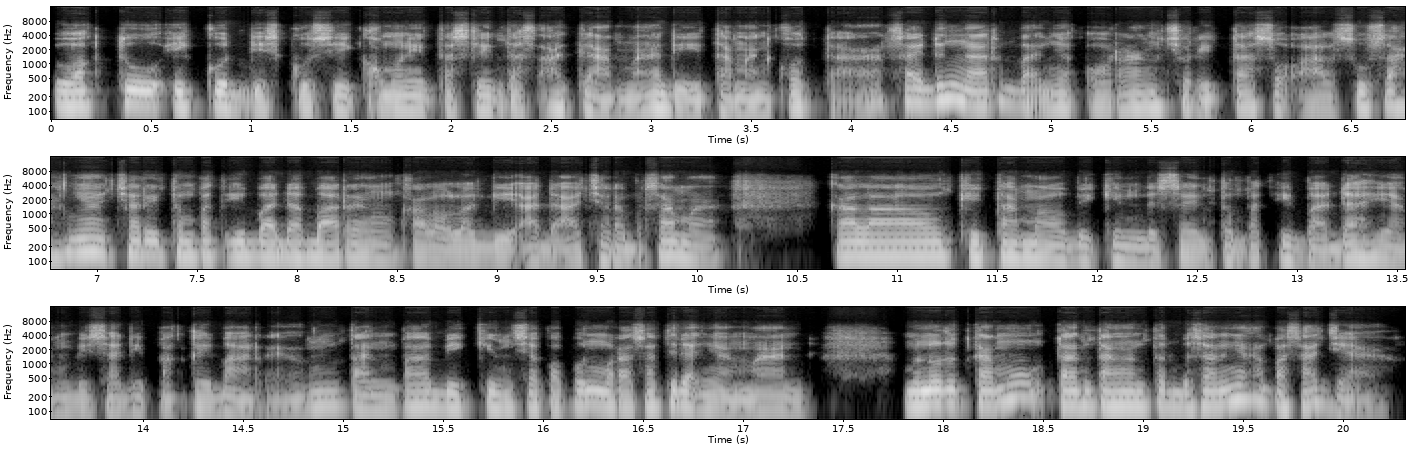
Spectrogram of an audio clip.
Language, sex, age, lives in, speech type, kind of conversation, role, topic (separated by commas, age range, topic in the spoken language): Indonesian, male, 35-39, Indonesia, read, expert-assistant, asker, Bagaimana cara merancang ruang ibadah bersama yang adil bagi semua agama?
